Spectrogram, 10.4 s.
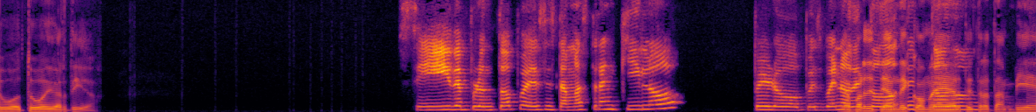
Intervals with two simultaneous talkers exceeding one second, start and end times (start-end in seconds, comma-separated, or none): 8.3-9.8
